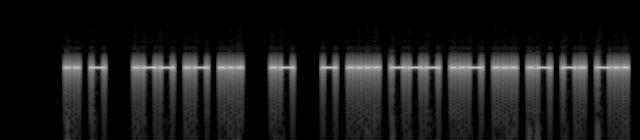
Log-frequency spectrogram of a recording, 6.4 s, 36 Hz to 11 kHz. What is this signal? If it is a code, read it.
Morse code, heard as a keyed tone, about 28 wpm, 700 Hz. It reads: IT WAS A THOUSAND
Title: Sentences from Top 1000 Words - Review Part 3 - 28wpm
